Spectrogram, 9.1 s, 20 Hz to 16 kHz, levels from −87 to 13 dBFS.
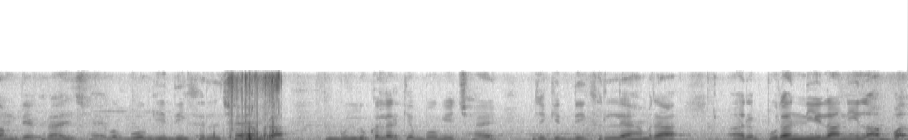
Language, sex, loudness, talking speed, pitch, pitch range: Maithili, male, -27 LUFS, 190 wpm, 135 Hz, 130-145 Hz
